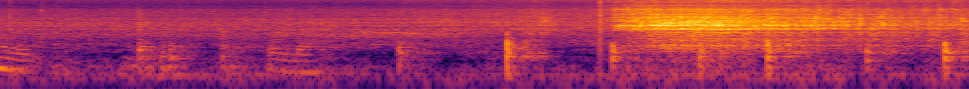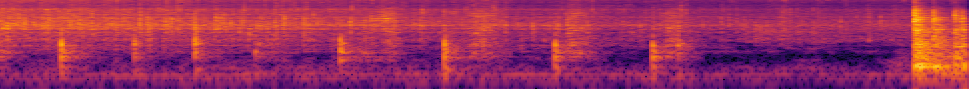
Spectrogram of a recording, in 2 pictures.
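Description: Fried onions in hot oil are poured into a beef curry, setting off a loud burst of sizzling that fades into a softer crackle. Sharp clacks of a spoon stirring follow at close range.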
